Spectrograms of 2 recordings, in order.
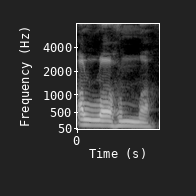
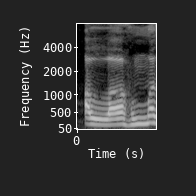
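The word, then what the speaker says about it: اللهم: অর্থাৎ মোটা করতে গেলে বাংলায় আকার উচ্চারণ করা যাবে না। তাহলে অক্ষরটা হালকা হয়ে যায়। যেমন লক্ষ করুন আল্লাহুম্মা যদি আমরা বলি আল্লাহুম্মা হইলো একভাবে।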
